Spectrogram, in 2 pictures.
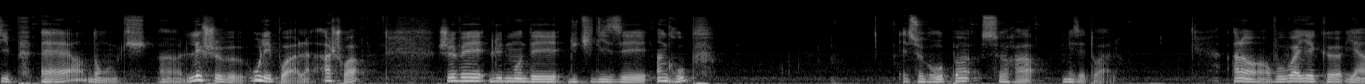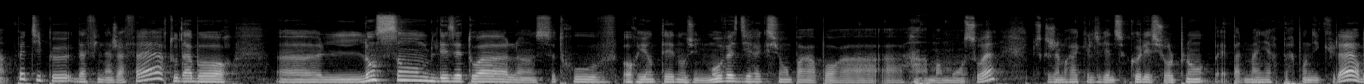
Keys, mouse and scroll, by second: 2.8-4.9 scroll down 8, 4.9 scroll down 2, 5.8 click, 7.6 middle click, 8.8 click, 10.6 middle click, 13.3 scroll up 3, 14.0 scroll down 1, 18.1 middle click, 21.8 middle click, 23.6 shift+middle click, 25.1 right click, 25.7 shift+right click, 26.1 right click.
